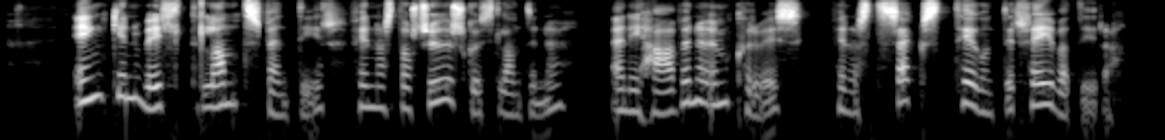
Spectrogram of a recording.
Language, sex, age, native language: Icelandic, female, 50-59, Icelandic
